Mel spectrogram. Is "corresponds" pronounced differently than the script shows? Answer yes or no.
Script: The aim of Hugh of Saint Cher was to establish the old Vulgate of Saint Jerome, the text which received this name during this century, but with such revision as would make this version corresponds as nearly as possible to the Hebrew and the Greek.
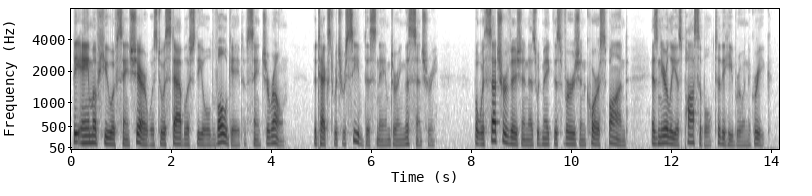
yes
